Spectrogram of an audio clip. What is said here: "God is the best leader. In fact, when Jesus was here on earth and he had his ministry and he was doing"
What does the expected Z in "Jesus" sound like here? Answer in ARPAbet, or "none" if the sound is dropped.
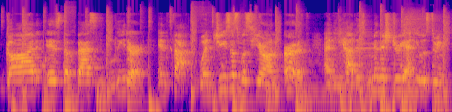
Z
